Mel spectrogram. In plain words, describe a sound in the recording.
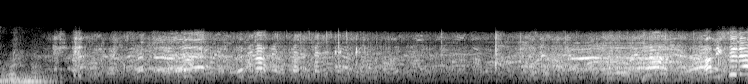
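A crowd shouts and chants loudly outdoors.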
